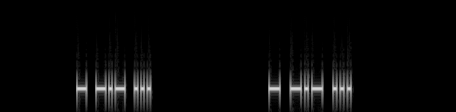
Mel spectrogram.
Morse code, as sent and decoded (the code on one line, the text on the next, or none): - -.- ... / - -.- ...
TKS TKS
